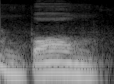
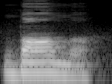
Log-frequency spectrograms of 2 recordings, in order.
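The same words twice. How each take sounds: First: बॉम्ब with silent b, as bom; बॉम्ब without any b; correct pronunciation. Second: बॉम्ब with the final b sounded; loud बॉम्ब with an audible b; wrong pronunciation. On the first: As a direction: end बॉम्ब on a held m. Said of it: "last में बी नहीं". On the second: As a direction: say बॉम्ब as bom-bo. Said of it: "ब नहीं आएगा". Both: Shown as a demonstration.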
